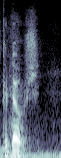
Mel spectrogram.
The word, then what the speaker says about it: kadosh: Our word for holiness comes from the Hebrew word kadosh, which means to cut. – Real quick, she said it right. It's kadosh. Yeah, she's good with languages.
